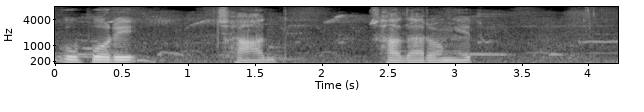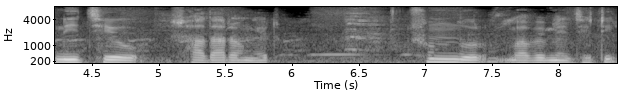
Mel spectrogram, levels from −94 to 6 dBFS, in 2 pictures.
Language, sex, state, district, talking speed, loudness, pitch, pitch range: Bengali, male, West Bengal, Alipurduar, 65 wpm, -20 LUFS, 125 Hz, 120-135 Hz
